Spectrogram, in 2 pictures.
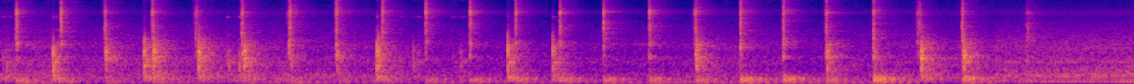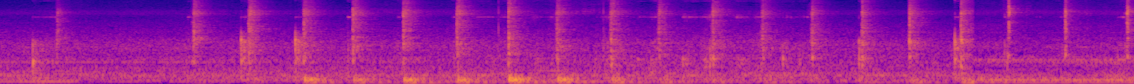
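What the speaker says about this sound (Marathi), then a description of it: "सुरुवातीला हळूहळू ठेचा नाहीतर जर जोरात ठेचलात तर अशी लसूण बाहेर येईल" Garlic crushed by steady pounding, a long run of sharp, evenly spaced thuds close by, with a brief pause partway through before the rhythmic blows resume.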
